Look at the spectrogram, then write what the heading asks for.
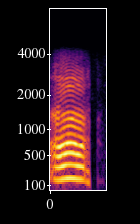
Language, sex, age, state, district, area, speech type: Kashmiri, male, 18-30, Jammu and Kashmir, Budgam, rural, conversation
